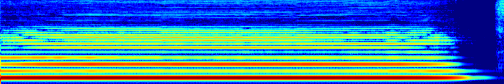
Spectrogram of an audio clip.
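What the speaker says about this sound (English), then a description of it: "So this is your note D. It sounds like this." A tenor saxophone holds a single sustained D, a steady, clear tone played up close and alone, fading out at the very end.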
